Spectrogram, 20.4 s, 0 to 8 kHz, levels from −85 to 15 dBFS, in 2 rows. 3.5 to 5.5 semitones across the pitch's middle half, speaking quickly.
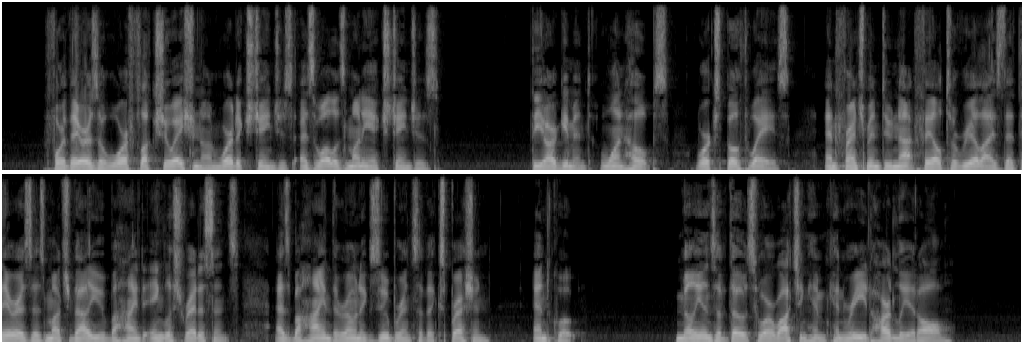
No: average, 3.8 semitones; average, 170 wpm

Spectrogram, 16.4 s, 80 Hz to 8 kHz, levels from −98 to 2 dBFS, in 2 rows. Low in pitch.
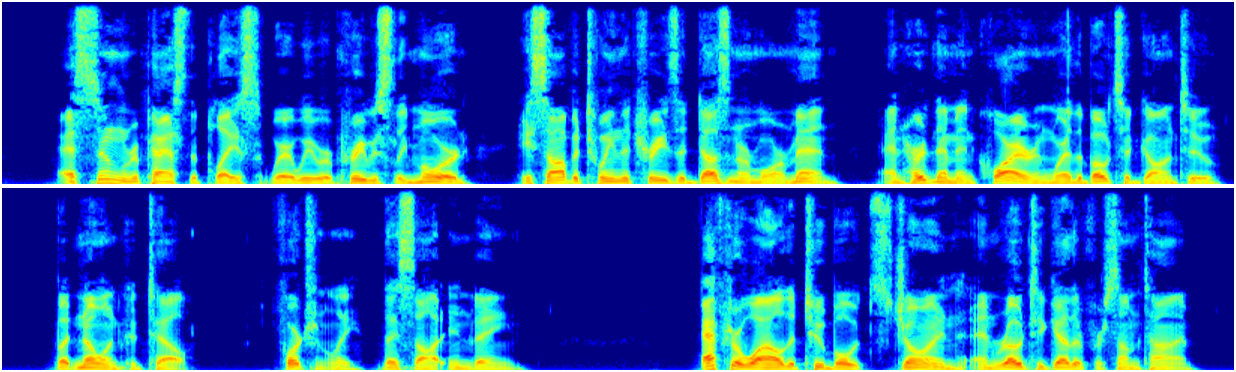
Yes: very low, 90 Hz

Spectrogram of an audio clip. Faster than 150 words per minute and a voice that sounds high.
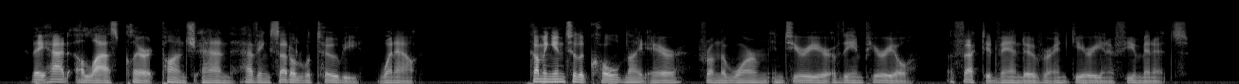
No: average, 170 wpm; very low, 90 Hz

